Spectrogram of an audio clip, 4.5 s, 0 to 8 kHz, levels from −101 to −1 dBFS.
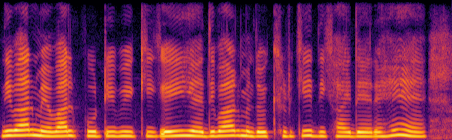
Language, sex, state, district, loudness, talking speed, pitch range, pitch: Hindi, female, Jharkhand, Garhwa, -13 LUFS, 210 wpm, 245-270 Hz, 255 Hz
